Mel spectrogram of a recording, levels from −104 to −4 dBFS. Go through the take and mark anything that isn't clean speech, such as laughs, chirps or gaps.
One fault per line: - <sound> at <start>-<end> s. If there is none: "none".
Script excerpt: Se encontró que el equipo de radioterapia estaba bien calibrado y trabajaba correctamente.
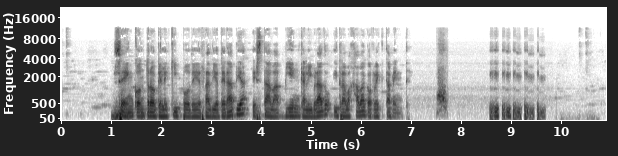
- bark at 7.5-7.8 s
- laugh at 8.6-9.7 s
